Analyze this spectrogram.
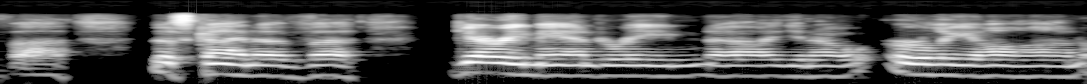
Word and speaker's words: gerrymandering: I want to applaud Bill because he pronounced it gerrymandering. That's the actual way to do it. It's not Jerry Dyer mandering. None of that.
